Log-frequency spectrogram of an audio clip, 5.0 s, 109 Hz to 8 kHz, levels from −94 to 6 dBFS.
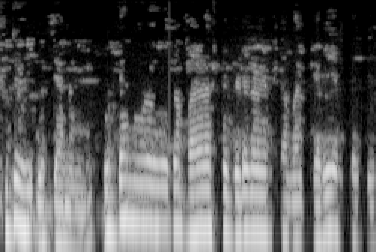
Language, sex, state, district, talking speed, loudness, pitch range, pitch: Kannada, male, Karnataka, Dharwad, 95 wpm, -16 LUFS, 130-160 Hz, 145 Hz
